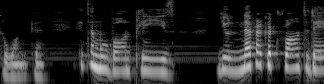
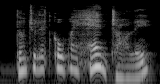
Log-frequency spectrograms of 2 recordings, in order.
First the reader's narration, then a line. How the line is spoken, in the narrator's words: whispered Grandpa Joe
